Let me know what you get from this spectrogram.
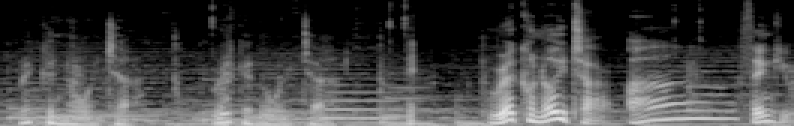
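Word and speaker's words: reconnoitre: This is said as reconoiter.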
